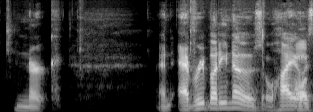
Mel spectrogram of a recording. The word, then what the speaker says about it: Newark: tell that i'm from this area because i pronounce it correctly nerc ohio see i don't even know where that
